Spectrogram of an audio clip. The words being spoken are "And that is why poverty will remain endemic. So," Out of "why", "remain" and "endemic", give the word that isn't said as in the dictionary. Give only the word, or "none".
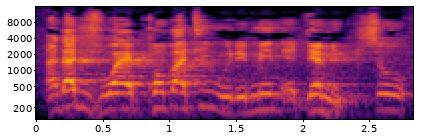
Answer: endemic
